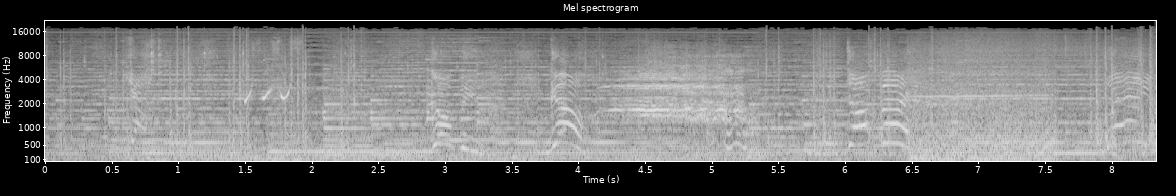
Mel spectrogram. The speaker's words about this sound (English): Ramada runs to her stallion, vaults onto him, and gallops after the jet.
